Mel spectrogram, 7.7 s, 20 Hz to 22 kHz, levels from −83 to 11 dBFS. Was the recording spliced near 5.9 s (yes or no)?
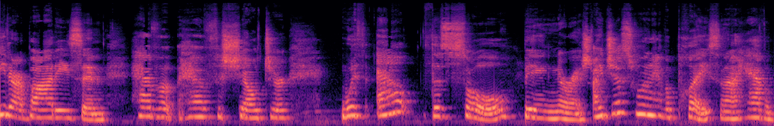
yes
